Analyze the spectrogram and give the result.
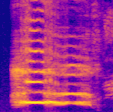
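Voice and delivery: very high, loud, panicked scream.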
